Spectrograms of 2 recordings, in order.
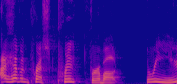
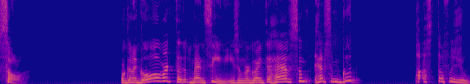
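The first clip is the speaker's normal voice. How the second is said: put-on Italian accent in English. Told mid-scene to become italian, talking about going out for dinner; italian accent. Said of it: "Speak with an Italian accent".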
